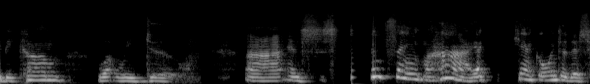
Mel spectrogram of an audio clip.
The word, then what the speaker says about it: Csikszentmihalyi: I think it's pronounced Csikszentmihalyi.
